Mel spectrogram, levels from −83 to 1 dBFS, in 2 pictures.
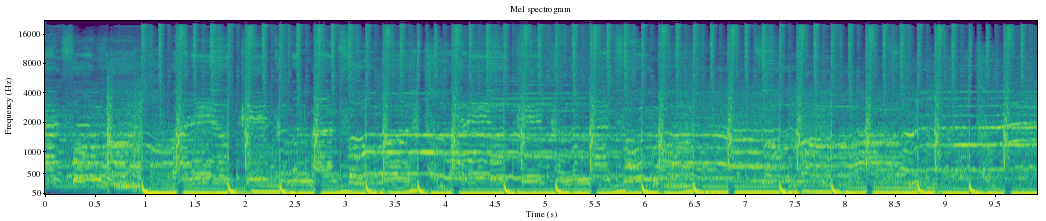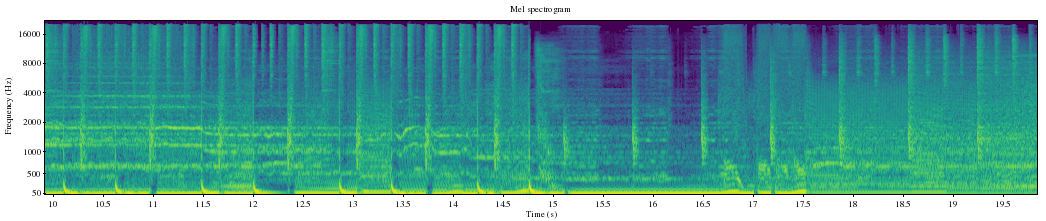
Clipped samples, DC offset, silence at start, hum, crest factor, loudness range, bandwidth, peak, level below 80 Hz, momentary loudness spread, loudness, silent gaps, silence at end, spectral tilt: under 0.1%; 0.5%; 0 s; none; 8 dB; 3 LU; over 20 kHz; 0 dBFS; -10 dBFS; 4 LU; -10 LUFS; none; 0 s; -4.5 dB/octave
